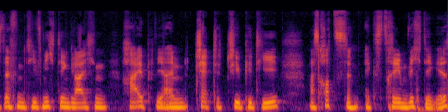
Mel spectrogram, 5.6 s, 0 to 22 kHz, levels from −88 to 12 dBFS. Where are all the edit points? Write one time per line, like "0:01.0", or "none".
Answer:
0:01.9
0:02.4
0:04.0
